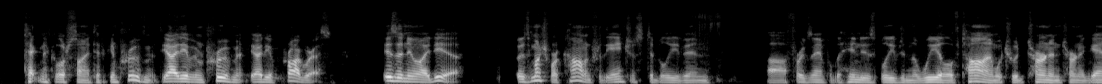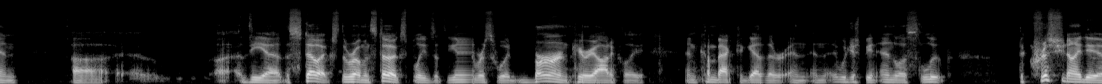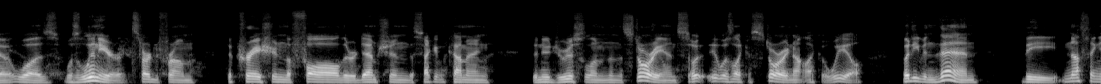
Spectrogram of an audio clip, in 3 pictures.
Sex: male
